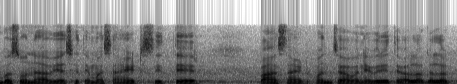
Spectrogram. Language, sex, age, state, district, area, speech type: Gujarati, male, 18-30, Gujarat, Rajkot, rural, spontaneous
